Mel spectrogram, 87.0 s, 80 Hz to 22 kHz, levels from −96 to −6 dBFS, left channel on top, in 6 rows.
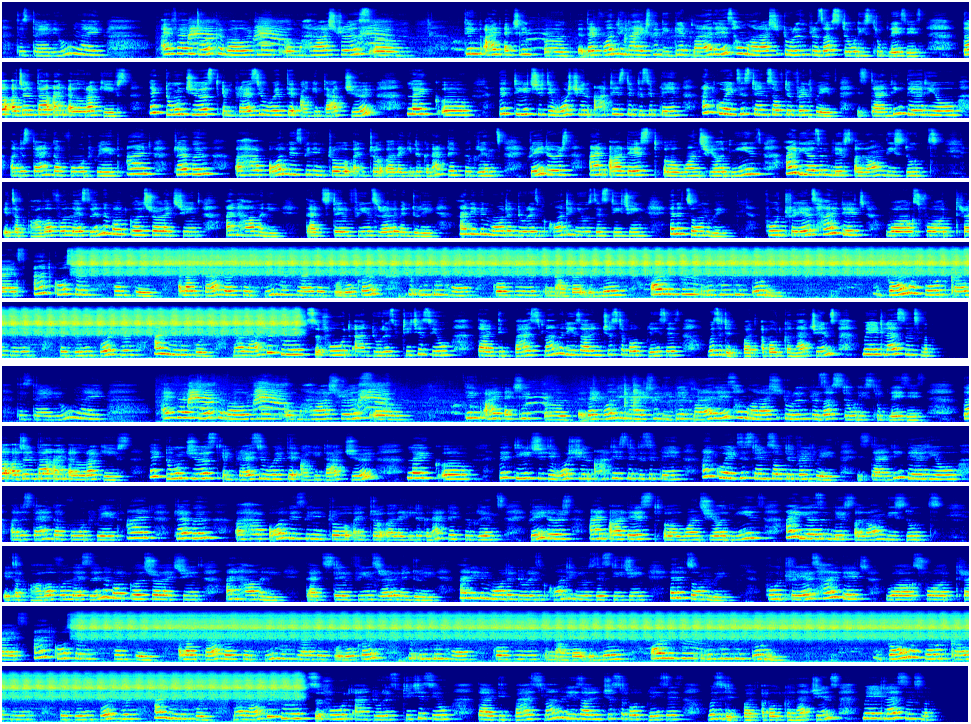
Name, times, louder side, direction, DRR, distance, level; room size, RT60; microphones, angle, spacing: voice 1, 0.3-1.9 2.4-6.1 6.9-16.3 16.7-21.5 22.0-27.2 27.5-32.1 32.5-37.5 37.8-43.0 43.5-47.6 48.1-54.4 55.0-56.4 56.8-59.4 59.7-60.3 60.7-65.1 65.4-67.4 67.7-69.7 70.0-70.2 71.1-74.5 74.8-86.4, left 2 dB, 65° left, 1 dB, 4.3 m, -33 dB
Meow, 2.3-4.5 4.8-6.5 6.7-10.9, right 6 dB, 70° right, 7.8 m, -41 dB
sound 1, 59.0-77.0, left 3 dB, 15° left, 7.7 m, -32 dB
17.5 x 9.4 x 2.4 m, 0.29 s
head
